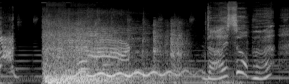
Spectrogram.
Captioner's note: groan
